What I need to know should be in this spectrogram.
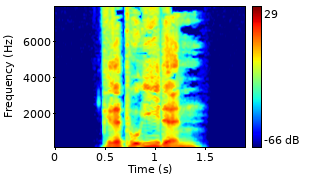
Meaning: inflection of grippoid: 1. strong genitive masculine/neuter singular 2. weak/mixed genitive/dative all-gender singular 3. strong/weak/mixed accusative masculine singular 4. strong dative plural
- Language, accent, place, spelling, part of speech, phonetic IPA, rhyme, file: German, Germany, Berlin, grippoiden, adjective, [ɡʁɪpoˈiːdn̩], -iːdn̩, De-grippoiden.ogg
